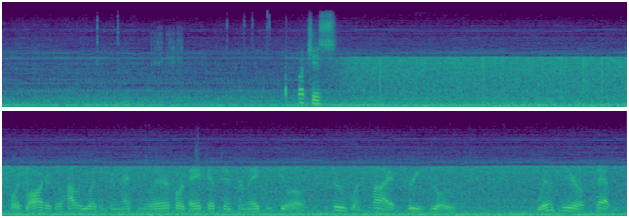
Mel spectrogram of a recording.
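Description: A small propeller plane's engine hums steadily at idle.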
